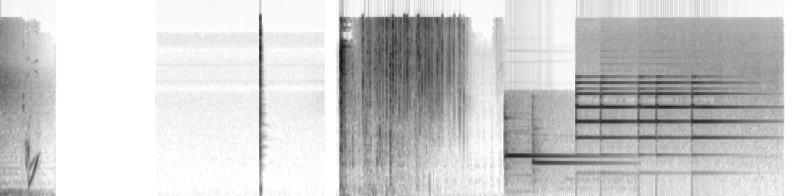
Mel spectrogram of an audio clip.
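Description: Animated subscribe-outro sound effects: a brief sound dying away, a single sharp click, then a noisy crash lasting about two seconds as the graphic shatters. From about eight seconds in a notification bell chimes in a run of repeated strikes, then cuts off.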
